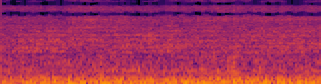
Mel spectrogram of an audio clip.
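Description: Union Pacific grain train's freight cars rolling steadily past a grade crossing: a loud, continuous rumble of steel wheels on the rails.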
